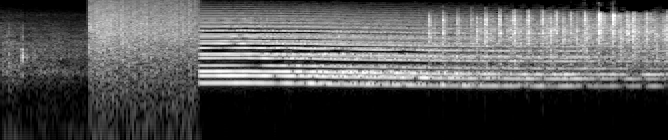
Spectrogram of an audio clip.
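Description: Jump-up drum and bass build-up with no bass. About half a second in there is a short burst of white noise. Then a loud, sustained siren-like synth chord slowly falls in pitch, and fast, even high ticks come in about two-thirds of the way through.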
